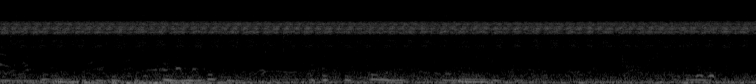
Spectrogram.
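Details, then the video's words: Crimean coast at Cape Fiolent at sunset: cicadas keep up a dense, unbroken shrill hiss while waves rumble below and low, wavering voice-like sounds rise and fall repeatedly in the background. "Cicadas at sunset."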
